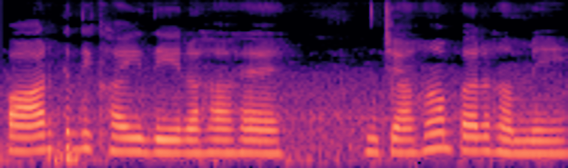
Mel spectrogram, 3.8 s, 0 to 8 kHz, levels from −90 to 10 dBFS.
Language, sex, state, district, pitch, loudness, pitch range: Hindi, female, Chandigarh, Chandigarh, 195 Hz, -17 LUFS, 190-215 Hz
